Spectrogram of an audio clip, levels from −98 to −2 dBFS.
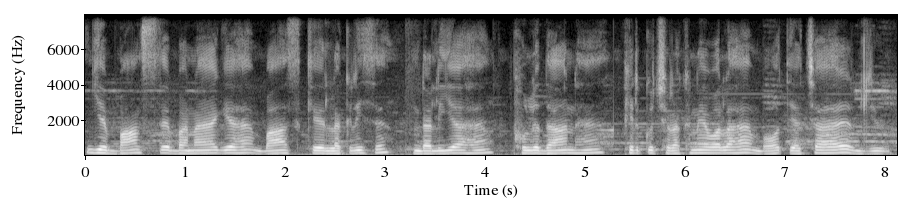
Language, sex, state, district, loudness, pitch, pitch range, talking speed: Hindi, male, Bihar, Muzaffarpur, -16 LUFS, 160 Hz, 150-170 Hz, 185 wpm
